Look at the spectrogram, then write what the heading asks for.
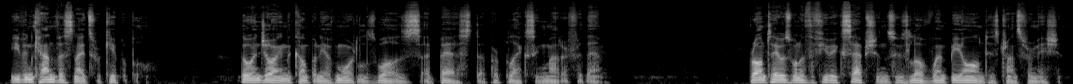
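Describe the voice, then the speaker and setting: A man playing an ancient immortal spirit mentor in a dark fantasy audio drama, speaking in measured, formal, old-fashioned phrases with solemn, knowing authority. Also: low-pitched, no room sound, studio quality.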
